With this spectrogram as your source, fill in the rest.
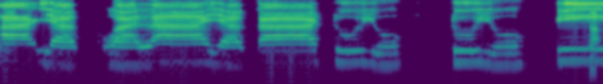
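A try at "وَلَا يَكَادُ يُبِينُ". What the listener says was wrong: Nggak boleh duyu. Nggak boleh duyu. Harus nyambung. Wala ya kadu yubi. Du yubi. Nggak boleh duyu.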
